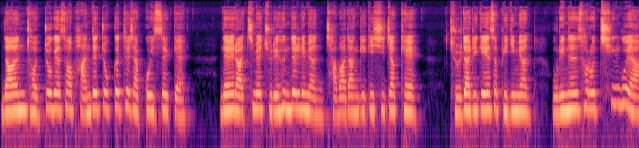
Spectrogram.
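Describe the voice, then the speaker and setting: At a fairly slow pace, a woman does a put-on character voice at a medium pitch, recorded very cleanly against a silent background. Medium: read story. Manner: cocky, playful.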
